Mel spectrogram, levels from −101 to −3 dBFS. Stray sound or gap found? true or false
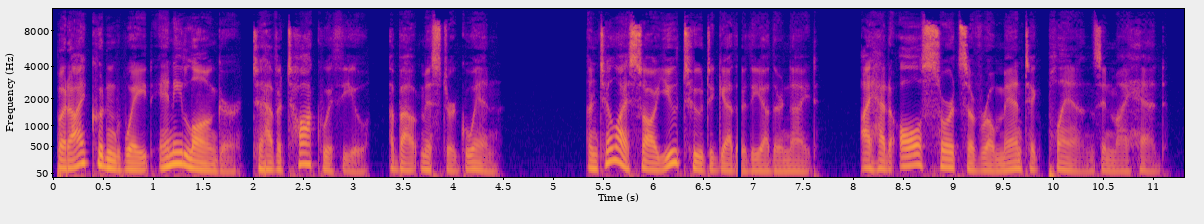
true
